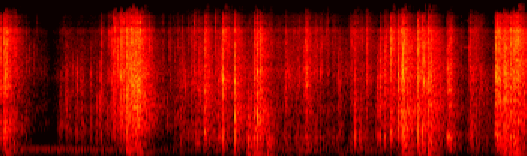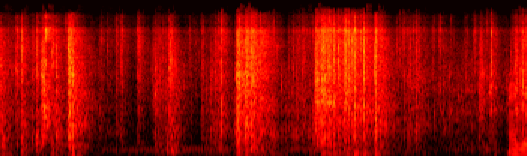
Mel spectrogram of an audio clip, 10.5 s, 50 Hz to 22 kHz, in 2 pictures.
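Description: Plastic packaging for a Verus rear diffuser for a 2015-on Subaru WRX/STI is torn open and crinkled by hand, loud close crackling and rustling in irregular bursts with short pauses.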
